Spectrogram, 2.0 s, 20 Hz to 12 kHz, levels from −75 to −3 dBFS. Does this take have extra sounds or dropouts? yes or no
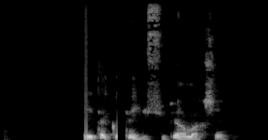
yes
